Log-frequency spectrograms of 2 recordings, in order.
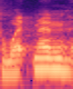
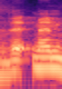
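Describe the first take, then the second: First: The name is said in an English way. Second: The name is said in a non-English way. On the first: This is how an English speaker would say it. "it's Whitman if you're English" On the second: This is how the name is properly pronounced. "it's pr- pronounced Wittmann"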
